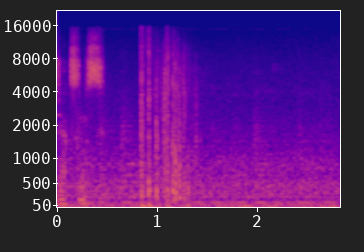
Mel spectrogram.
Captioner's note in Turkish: Vurma sesi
